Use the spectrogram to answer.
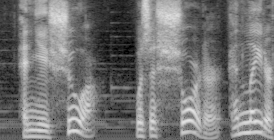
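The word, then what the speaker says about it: ישוע: an ancient Hebrew speaker these were really just two different versions of the same name yahushua was the more original and longer form of the name and Yeshua was a shorter and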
